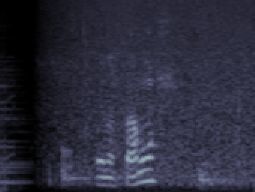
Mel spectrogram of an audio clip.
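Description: Background music fading out, then a man's voice speaking over a steady hiss.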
